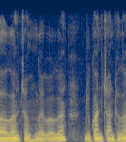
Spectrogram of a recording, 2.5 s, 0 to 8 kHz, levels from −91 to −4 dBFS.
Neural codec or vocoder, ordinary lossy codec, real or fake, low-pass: none; none; real; 7.2 kHz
